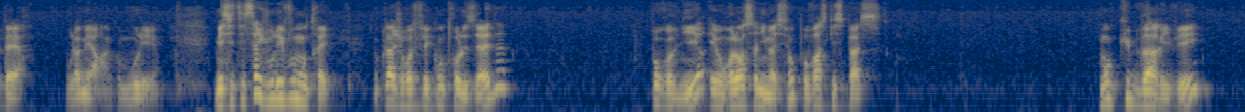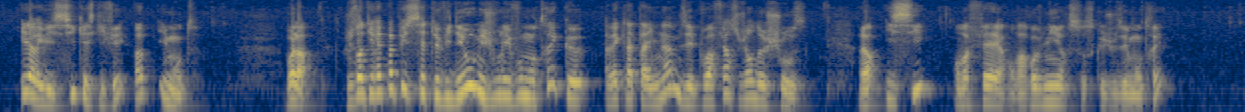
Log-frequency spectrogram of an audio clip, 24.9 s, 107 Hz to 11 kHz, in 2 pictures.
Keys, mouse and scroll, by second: 4.3 ctrl+z, 4.8 ctrl+z, 5.9 ctrl+z, 7.7 click, 8.7 click, 14.5-17.5 drag, 21.8-24.9 drag.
